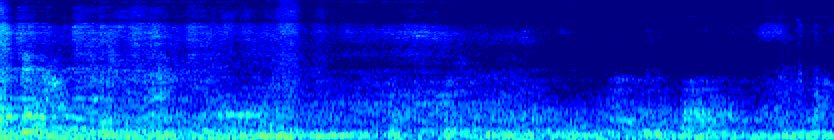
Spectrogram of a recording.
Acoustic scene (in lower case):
elevator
